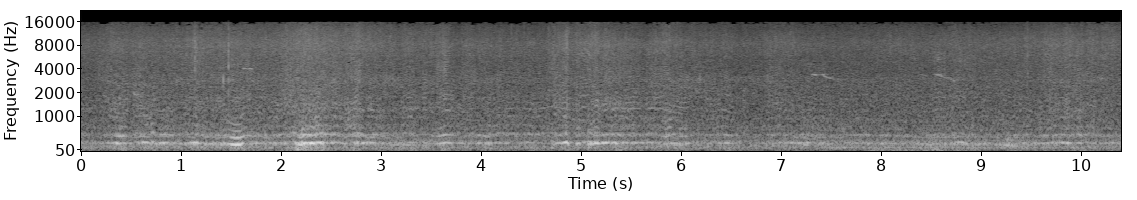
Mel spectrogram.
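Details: Honeybees at the entrance of a Top Bar Hive, leaving and landing as they fly out to forage for nectar, their buzz made by the thoracic muscles: a dense, steady hum with a low droning tone and its brighter overtone, swelling briefly as single bees pass close.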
